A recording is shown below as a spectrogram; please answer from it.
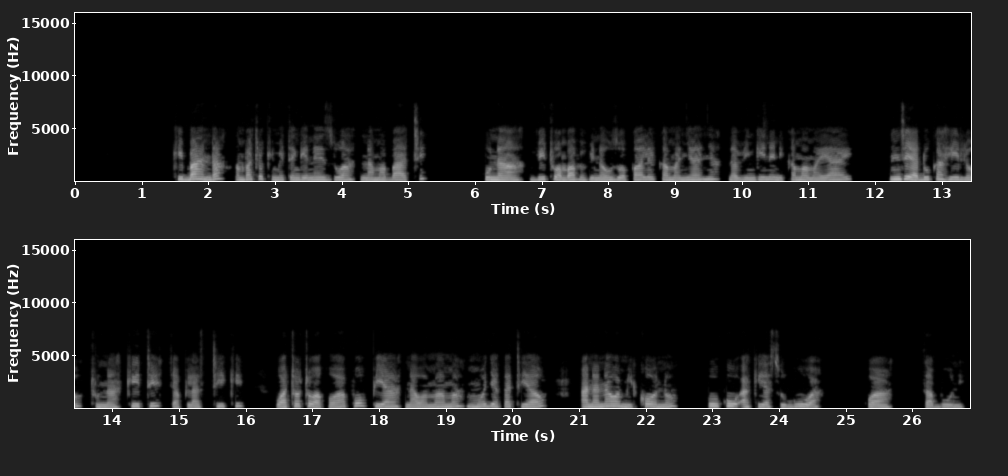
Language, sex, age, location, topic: Swahili, female, 25-35, Kisumu, health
